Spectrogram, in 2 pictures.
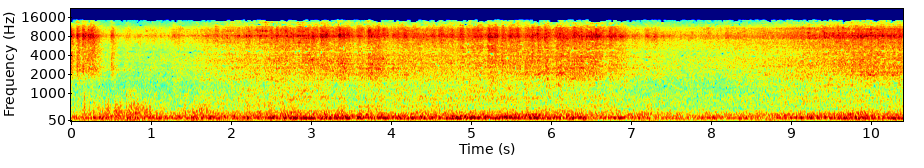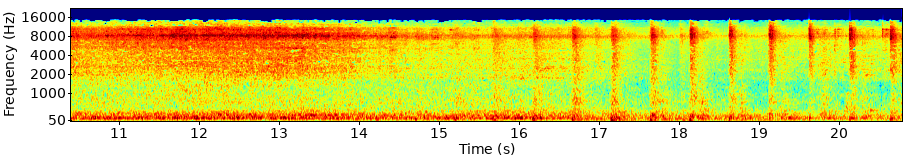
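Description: Long freight train of flat wagons loaded with steel beams rolling past at speed: a steady rumble and hiss of steel wheels on the rails, with a quick series of clicks from wheels over rail joints in the last few seconds.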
